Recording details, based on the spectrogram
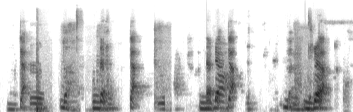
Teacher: Đờ thì đầu lưỡi lên chân răng và sau đó thì quay đầu lưỡi vào trong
